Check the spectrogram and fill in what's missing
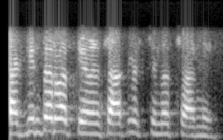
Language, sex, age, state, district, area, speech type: Telugu, male, 18-30, Telangana, Ranga Reddy, urban, conversation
